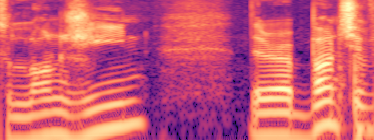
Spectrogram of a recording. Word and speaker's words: Longines: here okay something from longine and i guess i'm pronouncing it right you learn i think you're not supposed to pronounce the s it's longine there are a bunch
